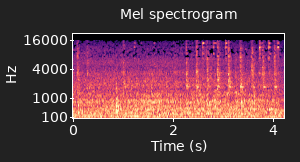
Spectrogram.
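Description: A steady mechanical hum, with a quick run of light clicks and knocks in the second half as lead-acid battery plate groups are set into the plastic cells of a battery case.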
